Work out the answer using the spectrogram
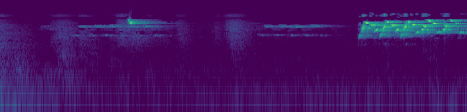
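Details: European goldfinch ranked third in a Casablanca bird club singing competition: a few thin, high whistled notes spaced apart, then a sudden burst of fast, jangling twitter at the close.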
